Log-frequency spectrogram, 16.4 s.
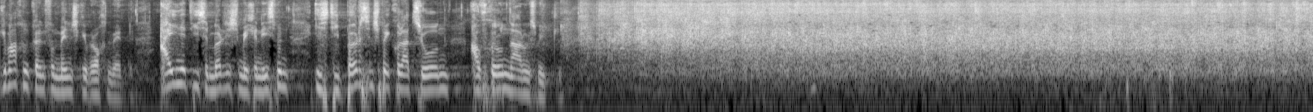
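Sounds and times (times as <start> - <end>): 
speech: 0.0 - 7.4
audience applause: 7.0 - 16.4.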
